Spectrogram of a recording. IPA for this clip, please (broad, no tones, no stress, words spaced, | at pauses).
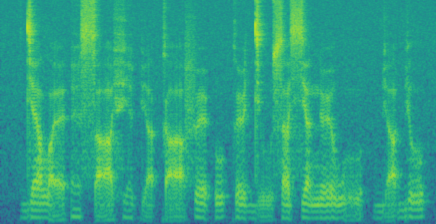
dʲɛlˠɛ̰ʔɛ̤ sa̰fʲɛ̤ pʲa̰ka̰fø ʔukødʲṵsɐ sʲɐnøwṵ | bʲa̰bʲu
